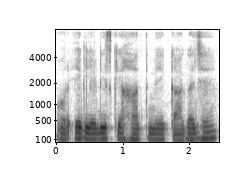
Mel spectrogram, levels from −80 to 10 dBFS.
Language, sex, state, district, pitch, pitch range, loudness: Hindi, male, Jharkhand, Deoghar, 105 Hz, 105-110 Hz, -17 LUFS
